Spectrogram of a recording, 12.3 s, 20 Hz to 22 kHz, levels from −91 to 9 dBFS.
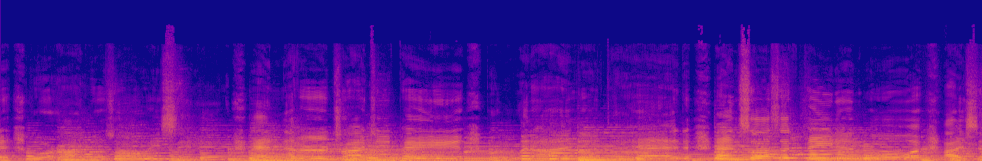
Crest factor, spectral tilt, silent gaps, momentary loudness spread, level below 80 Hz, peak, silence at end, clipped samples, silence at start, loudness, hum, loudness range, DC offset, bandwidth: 16 dB; -6 dB/octave; none; 7 LU; -52 dBFS; -2 dBFS; 0 s; under 0.1%; 0 s; -18 LUFS; none; 3 LU; under 0.1%; 16 kHz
